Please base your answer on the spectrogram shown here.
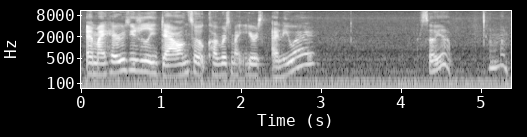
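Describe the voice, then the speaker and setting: A young woman with a raspy, hoarse voice from a cold, chatting casually and a little nervously through a makeup tutorial. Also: medium pitch, sing-song, normal speed, a bit bright, a little hiss or hum, poor audio. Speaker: beauty vlogger.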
